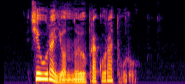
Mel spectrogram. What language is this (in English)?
Belarusian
